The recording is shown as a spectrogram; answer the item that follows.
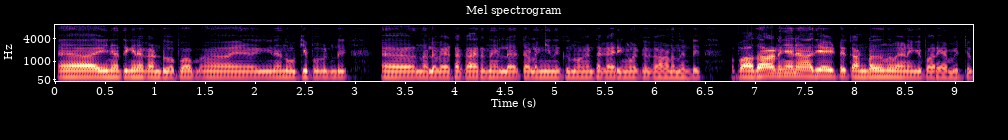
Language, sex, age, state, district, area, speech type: Malayalam, male, 60+, Kerala, Kozhikode, urban, spontaneous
